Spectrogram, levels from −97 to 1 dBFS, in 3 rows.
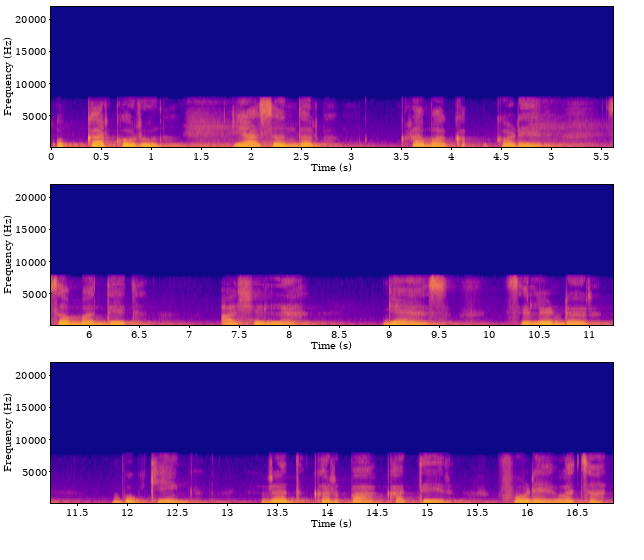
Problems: none marked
